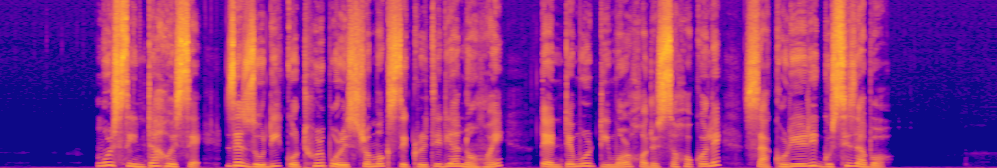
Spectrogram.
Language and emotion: Assamese, fearful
